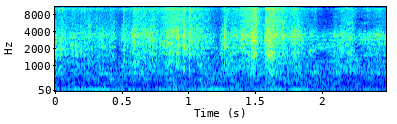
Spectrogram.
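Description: Plastic packaging rustling and crinkling as it is handled, with many small crackles.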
